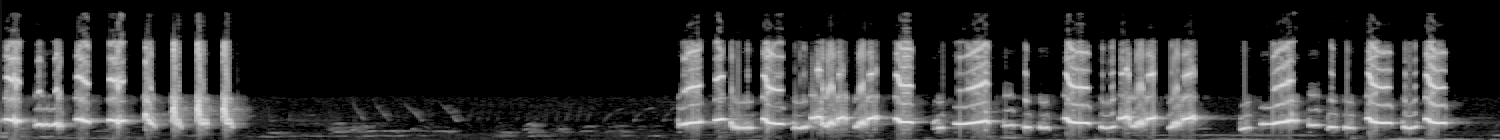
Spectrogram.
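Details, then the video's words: Orange-headed thrush in powerful song: a burst of sharp, high whistled notes, a pause of about three seconds, then a long, loud run of rapid, varied chirps and warbles, with a low rumble underneath near the end. "kicauan Anis merah yang bertenaga"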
